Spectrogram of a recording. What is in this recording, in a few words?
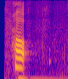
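"crocodile", Mandarin, hearing-impaired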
